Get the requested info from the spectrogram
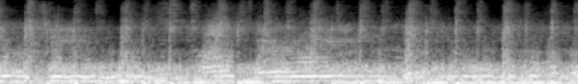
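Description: Live rock band playing loudly: a steady drum beat under bass and chords, with one held lead line that wavers and bends in pitch.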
